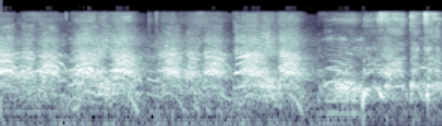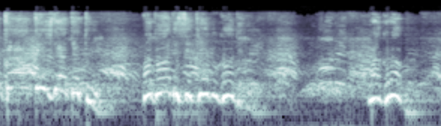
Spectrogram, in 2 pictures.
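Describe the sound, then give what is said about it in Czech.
A large crowd of protesters in Banja Luka and Sarajevo chants in rhythmic unison, loud, the rising and falling voices repeating a steady slogan-like cadence, with bursts of collective shouting, demanding the truth about the deaths of David Dragičević and Dženan Memić. “Više hiljada građana Banja Luki i Sarajeva je sa odvojenih protesta zahtevalo od BH vlasti utvrđivanje istine o okolnostima smrti dvojice mladića, Davida Dragičevića i Dženana Memića.”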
